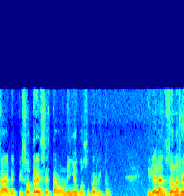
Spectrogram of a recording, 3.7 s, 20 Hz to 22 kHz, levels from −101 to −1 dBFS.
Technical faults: none

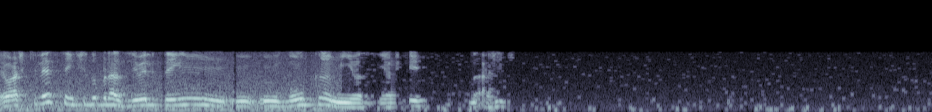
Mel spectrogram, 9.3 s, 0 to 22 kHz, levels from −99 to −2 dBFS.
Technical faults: short concealed packet loss; short stall from a late packet; repeated packet loss (robotic sound); overdone noise removal

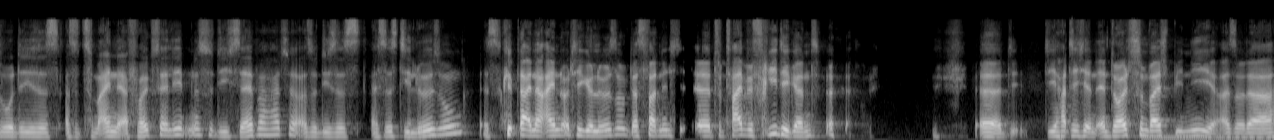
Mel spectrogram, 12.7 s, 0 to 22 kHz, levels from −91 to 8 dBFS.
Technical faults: mains hum

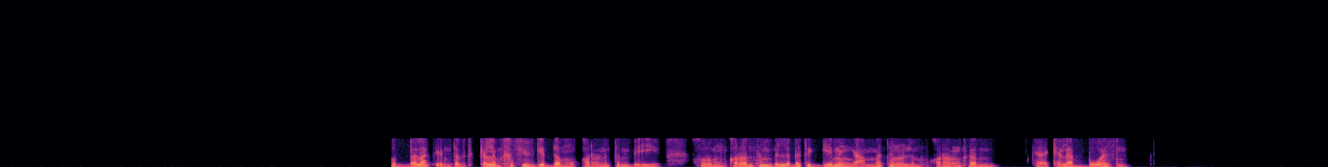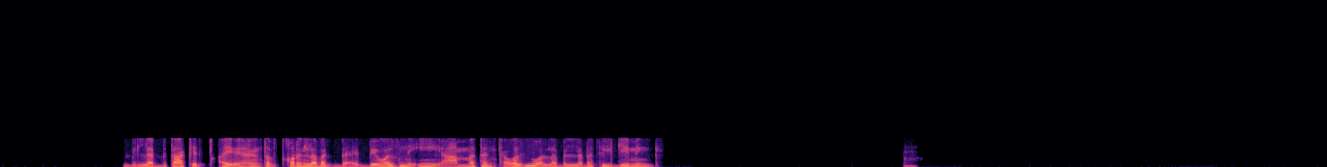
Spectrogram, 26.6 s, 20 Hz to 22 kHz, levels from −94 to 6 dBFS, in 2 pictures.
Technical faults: none

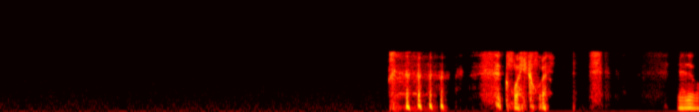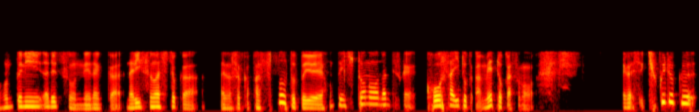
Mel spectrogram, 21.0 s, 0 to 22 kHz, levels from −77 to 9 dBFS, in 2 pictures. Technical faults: none

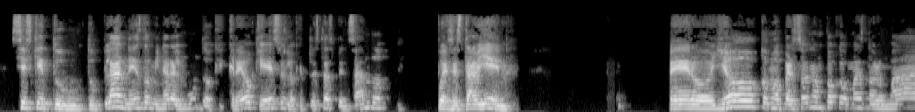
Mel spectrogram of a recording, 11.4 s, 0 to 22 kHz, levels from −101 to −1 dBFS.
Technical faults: corrupt frame decoded

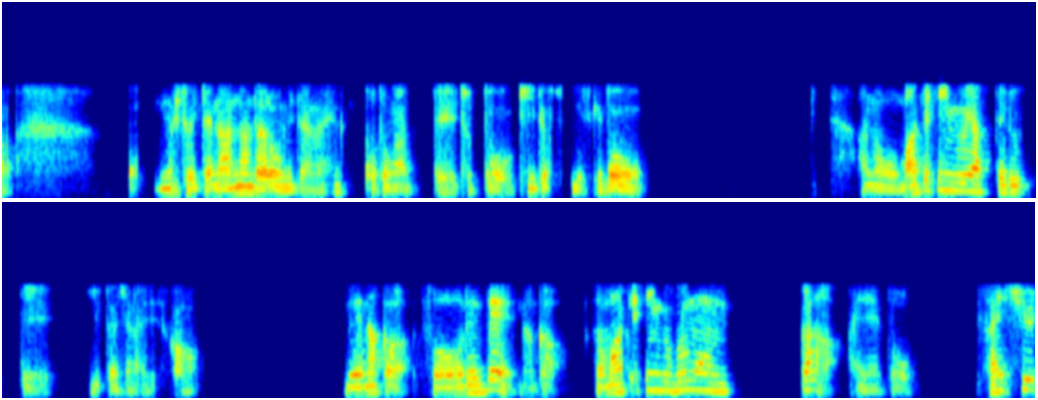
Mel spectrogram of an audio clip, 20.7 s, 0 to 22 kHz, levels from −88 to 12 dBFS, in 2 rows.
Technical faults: G.729 codec; VoIP packet loss concealed by the speech codec

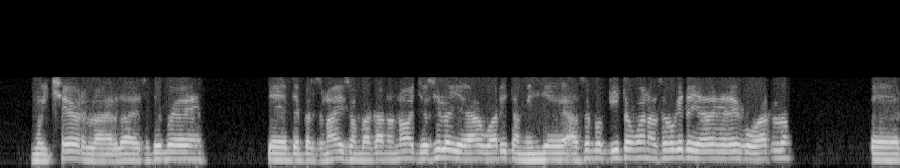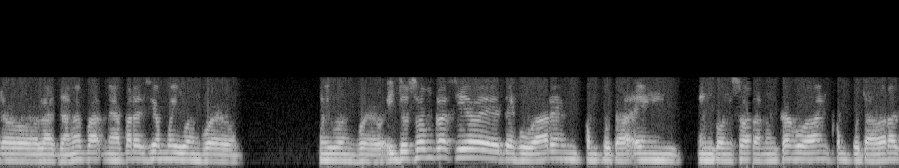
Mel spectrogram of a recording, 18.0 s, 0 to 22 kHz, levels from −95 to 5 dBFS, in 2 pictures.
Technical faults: gain pumping; packet loss with pitch repetition

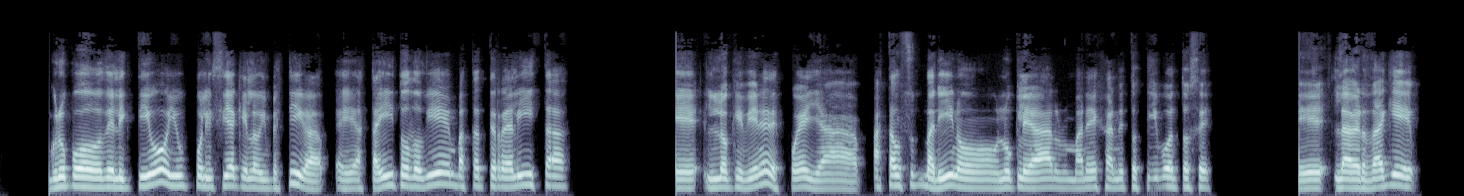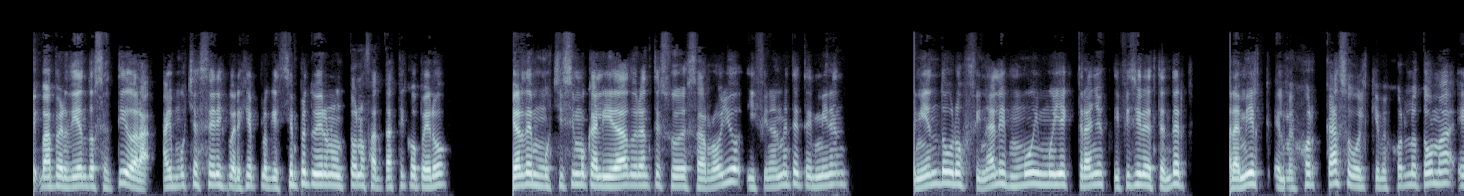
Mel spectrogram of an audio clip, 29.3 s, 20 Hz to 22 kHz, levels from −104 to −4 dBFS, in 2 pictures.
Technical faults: clipped start after a pause

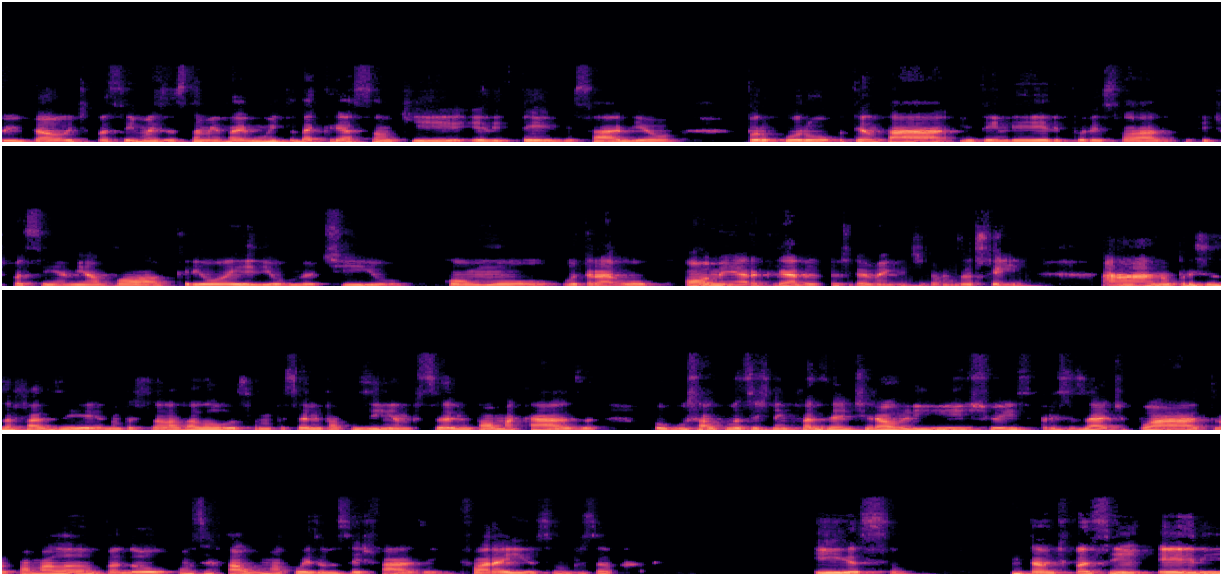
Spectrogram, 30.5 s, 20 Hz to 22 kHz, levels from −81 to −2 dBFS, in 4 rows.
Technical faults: repeated packet loss (robotic sound); call bitrate drop; jitter buffer speed-up

